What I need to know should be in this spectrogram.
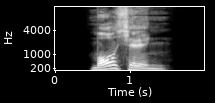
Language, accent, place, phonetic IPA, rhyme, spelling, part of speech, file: German, Germany, Berlin, [ˈmɔʁçl̩n], -ɔʁçl̩n, Morcheln, noun, De-Morcheln.ogg
- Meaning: plural of Morchel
